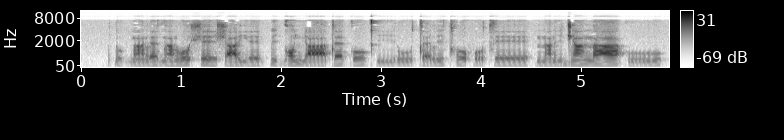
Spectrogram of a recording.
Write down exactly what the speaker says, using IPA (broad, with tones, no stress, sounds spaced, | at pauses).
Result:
ɗ ʊ˨ ɡ͡b ã˨ l ɛ˨ d ã˨ β o˦ ʃ eː˦˨ ʃ aː˨ j eː˨ k͡p i˦ ɡ ɔ˦ ɲ aː˨ t ɛ˦ k o˦ kʰ iː˨ ɾ uː˨ t ɛ˨ l i˦ tʰ o˦ f o˨ t͡s eː˦ | n ã˨ ɾ i˨˦ d͡ʒ ã˦ n aː˦ k uː˨˦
